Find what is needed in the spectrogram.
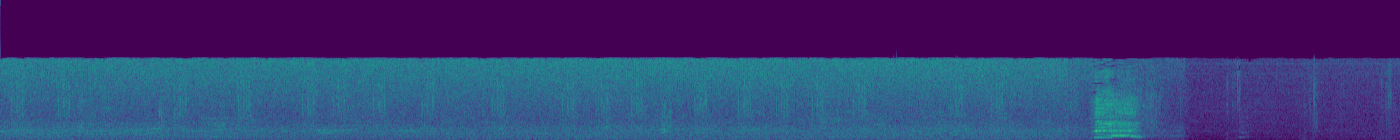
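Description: Sirens and horns sounding together in a steady, many-toned chord, the kind of mass sounding that marks a nationwide mourning observance for earthquake victims. A louder short blast with a falling pitch comes near the end, then the sound cuts off abruptly to near quiet.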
